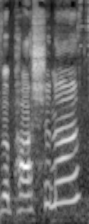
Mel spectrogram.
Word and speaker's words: Vipassana: It's actually pronounced Vipassana.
